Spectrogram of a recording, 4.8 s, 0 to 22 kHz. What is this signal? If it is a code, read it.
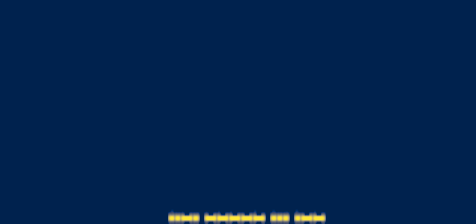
Morse code, heard as a keyed tone, about 40 wpm, 700 Hz. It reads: F0SW
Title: DXCC-100 Call Signs - 4 Characters - Repeated 3x - 40wpm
